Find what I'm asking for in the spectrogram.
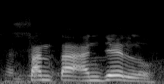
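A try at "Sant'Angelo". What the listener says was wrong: San Angelo. Santa sama Angelo kan A-nya 2 jadiin 1. San Angelo. Ada komanya itu. Santa, San.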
